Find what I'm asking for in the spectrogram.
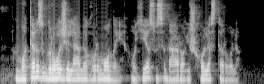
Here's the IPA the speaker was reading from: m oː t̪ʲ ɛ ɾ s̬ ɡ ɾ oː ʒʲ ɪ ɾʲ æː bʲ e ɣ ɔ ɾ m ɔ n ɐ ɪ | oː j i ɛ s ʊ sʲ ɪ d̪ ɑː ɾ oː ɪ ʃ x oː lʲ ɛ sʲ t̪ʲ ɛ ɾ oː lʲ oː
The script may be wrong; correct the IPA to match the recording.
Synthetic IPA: m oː t̪ʲ ɛ ɾ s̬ ɡ ɾ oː ʒʲ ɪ lʲ æː mʲ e ɣ ɔ ɾ m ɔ n ɐ ɪ | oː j i ɛ s ʊ sʲ ɪ d̪ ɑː ɾ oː ɪ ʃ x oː lʲ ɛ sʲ t̪ʲ ɛ ɾ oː lʲ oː

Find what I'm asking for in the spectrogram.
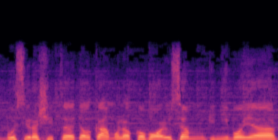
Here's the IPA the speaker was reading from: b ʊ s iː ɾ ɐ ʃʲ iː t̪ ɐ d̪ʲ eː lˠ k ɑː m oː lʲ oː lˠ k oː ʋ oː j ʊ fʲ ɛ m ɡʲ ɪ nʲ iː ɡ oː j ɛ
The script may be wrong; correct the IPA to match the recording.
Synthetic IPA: b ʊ s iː ɾ ɐ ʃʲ iː t̪ ɐ d̪ʲ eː lˠ k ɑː m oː lʲ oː k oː ʋ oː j ʊ sʲ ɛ m ɡʲ ɪ nʲ iː b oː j ɛ

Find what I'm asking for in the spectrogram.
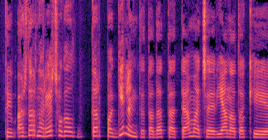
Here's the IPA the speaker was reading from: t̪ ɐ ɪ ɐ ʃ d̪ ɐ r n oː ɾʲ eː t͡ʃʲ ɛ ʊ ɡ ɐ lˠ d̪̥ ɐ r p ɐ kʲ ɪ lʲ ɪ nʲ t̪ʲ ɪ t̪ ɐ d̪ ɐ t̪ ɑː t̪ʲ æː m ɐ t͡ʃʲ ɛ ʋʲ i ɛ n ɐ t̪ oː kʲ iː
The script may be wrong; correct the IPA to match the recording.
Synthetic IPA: t̪ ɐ ɪ ɐ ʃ d̪ ɐ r n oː ɾʲ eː t͡ʃʲ ɛ ʊ ɡ ɐ lˠ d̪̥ ɐ r p ɐ ɡʲ ɪ lʲ ɪ nʲ t̪ʲ ɪ t̪ ɐ d̪ ɐ t̪ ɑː t̪ʲ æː m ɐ t͡ʃʲ ɛ ʋʲ i ɛ n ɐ t̪ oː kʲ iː

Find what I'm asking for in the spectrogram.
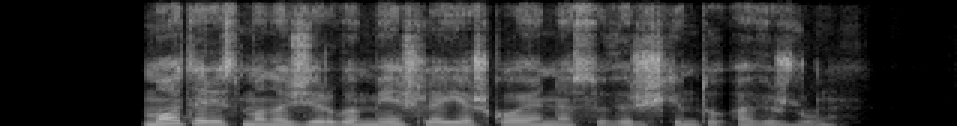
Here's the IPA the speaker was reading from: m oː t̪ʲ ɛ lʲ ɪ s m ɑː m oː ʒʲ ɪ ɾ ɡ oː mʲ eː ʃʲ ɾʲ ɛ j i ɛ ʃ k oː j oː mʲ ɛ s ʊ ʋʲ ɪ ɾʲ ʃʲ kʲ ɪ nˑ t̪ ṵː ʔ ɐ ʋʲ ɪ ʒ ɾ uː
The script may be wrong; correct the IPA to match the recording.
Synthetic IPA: m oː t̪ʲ ɛ ɾʲ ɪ s m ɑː n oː ʒʲ ɪ ɾ ɡ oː mʲ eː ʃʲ lʲ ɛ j i ɛ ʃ k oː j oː nʲ ɛ s ʊ ʋʲ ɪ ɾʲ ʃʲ kʲ ɪ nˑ t̪ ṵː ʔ ɐ ʋʲ ɪ ʒ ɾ uː

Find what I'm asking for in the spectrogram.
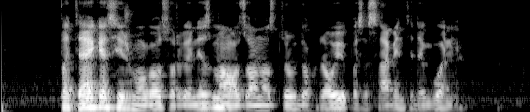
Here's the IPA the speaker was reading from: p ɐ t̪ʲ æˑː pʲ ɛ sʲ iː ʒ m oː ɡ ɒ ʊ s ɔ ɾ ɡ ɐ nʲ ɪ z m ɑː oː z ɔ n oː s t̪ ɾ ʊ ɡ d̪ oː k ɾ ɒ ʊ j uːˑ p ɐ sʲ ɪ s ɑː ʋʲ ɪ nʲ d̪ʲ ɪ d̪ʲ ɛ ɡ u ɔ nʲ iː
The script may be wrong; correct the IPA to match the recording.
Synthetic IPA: p ɐ t̪ʲ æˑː kʲ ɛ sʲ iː ʒ m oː ɡ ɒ ʊ s ɔ ɾ ɡ ɐ nʲ ɪ z m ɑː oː z ɔ n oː s t̪ ɾ ʊ ɡ d̪ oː k ɾ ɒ ʊ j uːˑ p ɐ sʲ ɪ s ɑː ʋʲ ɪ nʲ t̪ʲ ɪ d̪ʲ ɛ ɡ u ɔ nʲ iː

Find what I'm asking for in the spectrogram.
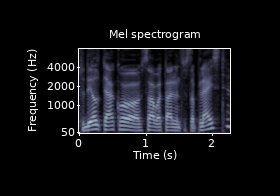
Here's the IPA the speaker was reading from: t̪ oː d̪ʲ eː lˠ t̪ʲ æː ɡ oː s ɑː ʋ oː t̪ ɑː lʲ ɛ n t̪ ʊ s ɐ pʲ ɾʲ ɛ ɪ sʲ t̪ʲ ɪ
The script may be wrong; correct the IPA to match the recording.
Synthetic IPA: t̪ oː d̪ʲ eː lˠ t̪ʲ æː k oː s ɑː ʋ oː t̪ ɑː lʲ ɛ n t̪ ʊ s ɐ pʲ lʲ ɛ ɪ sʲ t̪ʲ ɪ

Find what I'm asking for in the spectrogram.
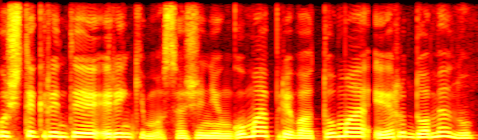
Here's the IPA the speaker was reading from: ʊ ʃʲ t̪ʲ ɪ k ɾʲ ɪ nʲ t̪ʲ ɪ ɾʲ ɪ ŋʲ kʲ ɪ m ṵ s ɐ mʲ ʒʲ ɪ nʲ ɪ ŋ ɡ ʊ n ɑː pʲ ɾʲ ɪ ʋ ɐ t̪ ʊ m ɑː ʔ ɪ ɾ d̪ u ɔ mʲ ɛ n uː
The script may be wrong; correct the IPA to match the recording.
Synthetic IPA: ʊ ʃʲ t̪ʲ ɪ k ɾʲ ɪ nʲ t̪ʲ ɪ ɾʲ ɪ ŋʲ kʲ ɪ m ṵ s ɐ ʒʲ ɪ nʲ ɪ ŋ ɡ ʊ m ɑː pʲ ɾʲ ɪ ʋ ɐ t̪ ʊ m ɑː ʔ ɪ ɾ d̪ u ɔ mʲ ɛ n uː

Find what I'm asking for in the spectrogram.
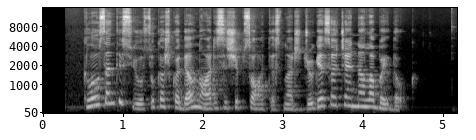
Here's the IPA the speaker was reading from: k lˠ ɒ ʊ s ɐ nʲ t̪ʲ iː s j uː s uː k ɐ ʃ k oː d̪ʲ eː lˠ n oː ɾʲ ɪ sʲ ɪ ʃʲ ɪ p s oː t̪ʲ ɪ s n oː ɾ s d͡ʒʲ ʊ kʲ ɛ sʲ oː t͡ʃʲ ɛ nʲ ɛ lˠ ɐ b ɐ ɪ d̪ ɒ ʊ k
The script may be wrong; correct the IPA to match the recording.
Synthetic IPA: k lˠ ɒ ʊ s ɐ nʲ t̪ʲ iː s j uː s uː k ɐ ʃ k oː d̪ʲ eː lˠ n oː ɾʲ ɪ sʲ ɪ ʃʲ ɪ p s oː t̪ʲ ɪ s n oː ɾ s d͡ʒʲ ʊ ɡʲ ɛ sʲ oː t͡ʃʲ ɛ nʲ ɛ lˠ ɐ b ɐ ɪ d̪ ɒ ʊ k

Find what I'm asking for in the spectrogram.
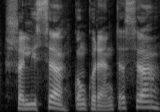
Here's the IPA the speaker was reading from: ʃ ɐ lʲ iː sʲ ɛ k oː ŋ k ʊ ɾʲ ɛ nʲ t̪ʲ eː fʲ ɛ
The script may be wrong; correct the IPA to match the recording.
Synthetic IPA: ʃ ɐ lʲ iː sʲ ɛ k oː ŋ k ʊ ɾʲ ɛ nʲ t̪ʲ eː sʲ ɛ

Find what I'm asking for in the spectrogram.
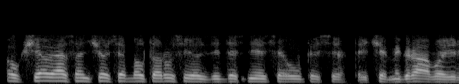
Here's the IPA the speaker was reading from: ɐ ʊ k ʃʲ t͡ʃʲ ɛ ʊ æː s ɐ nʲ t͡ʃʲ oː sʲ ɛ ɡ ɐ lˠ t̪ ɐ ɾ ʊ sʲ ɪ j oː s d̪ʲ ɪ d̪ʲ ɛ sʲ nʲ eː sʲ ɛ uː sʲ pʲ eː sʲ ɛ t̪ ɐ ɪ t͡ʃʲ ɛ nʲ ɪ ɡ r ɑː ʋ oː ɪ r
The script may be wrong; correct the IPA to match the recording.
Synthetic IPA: ɐ ʊ k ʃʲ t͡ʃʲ ɛ ʊ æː s ɐ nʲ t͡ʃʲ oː sʲ ɛ b ɐ lˠ t̪ ɐ ɾ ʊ sʲ ɪ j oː s d̪ʲ ɪ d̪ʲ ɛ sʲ nʲ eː sʲ ɛ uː pʲ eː sʲ ɛ t̪ ɐ ɪ t͡ʃʲ ɛ mʲ ɪ ɡ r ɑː ʋ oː ɪ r

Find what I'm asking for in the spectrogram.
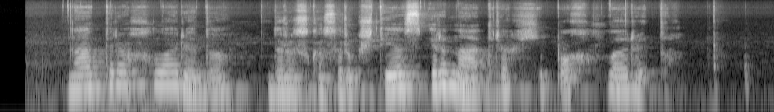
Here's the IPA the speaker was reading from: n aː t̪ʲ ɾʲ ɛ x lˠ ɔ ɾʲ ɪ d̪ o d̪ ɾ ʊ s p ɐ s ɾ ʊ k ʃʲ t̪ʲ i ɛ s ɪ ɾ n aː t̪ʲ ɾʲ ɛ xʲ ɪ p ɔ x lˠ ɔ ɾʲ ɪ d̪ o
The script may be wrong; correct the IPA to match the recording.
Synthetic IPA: n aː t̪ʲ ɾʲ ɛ x lˠ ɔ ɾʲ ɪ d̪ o d̪ ɾ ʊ s k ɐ s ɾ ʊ k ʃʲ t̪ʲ i ɛ s ɪ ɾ n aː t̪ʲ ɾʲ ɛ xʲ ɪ p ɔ x lˠ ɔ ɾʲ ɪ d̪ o

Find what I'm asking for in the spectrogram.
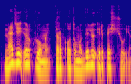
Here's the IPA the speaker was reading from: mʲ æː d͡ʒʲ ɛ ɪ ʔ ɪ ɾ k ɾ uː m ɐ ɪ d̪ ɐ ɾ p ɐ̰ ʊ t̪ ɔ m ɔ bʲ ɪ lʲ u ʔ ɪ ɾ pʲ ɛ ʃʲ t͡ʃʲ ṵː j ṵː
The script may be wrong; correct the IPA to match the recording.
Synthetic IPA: mʲ æː d͡ʒʲ ɛ ɪ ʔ ɪ ɾ k ɾ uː m ɐ ɪ t̪ ɐ ɾ p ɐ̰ ʊ t̪ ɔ m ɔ bʲ ɪ lʲ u ʔ ɪ ɾ pʲ ɛ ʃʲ t͡ʃʲ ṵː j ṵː

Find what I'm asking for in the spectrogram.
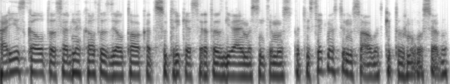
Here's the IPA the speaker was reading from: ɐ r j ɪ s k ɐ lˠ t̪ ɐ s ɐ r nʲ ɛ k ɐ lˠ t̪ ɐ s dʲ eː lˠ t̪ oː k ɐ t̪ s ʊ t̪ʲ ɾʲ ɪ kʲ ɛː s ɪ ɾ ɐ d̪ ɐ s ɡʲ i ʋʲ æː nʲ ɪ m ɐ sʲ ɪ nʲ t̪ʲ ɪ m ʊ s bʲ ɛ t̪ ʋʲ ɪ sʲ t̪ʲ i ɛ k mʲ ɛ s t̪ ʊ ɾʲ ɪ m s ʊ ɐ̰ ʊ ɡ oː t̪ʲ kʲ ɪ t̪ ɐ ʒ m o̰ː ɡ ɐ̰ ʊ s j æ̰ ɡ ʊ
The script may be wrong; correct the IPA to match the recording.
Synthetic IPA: ɐ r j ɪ s k ɐ lˠ t̪ ɐ s ɐ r nʲ ɛ k ɐ lˠ t̪ ɐ s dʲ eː lˠ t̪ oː k ɐ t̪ s ʊ t̪ʲ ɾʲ ɪ kʲ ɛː s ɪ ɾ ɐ t̪ ɐ s ɡʲ i ʋʲ æː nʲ ɪ m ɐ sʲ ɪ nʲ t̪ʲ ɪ m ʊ s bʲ ɛ t̪ ʋʲ ɪ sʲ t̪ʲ i ɛ k mʲ ɛ s t̪ ʊ ɾʲ ɪ m s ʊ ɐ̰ ʊ ɡ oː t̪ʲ kʲ ɪ t̪ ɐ ʒ m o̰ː ɡ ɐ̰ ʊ s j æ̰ ɡ ʊ

